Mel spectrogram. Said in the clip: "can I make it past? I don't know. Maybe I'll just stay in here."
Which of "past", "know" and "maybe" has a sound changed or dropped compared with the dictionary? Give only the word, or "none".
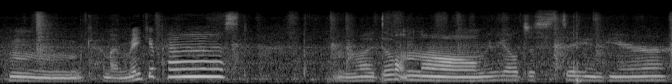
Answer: none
